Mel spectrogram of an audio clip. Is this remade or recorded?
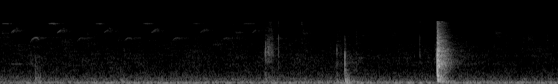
recorded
